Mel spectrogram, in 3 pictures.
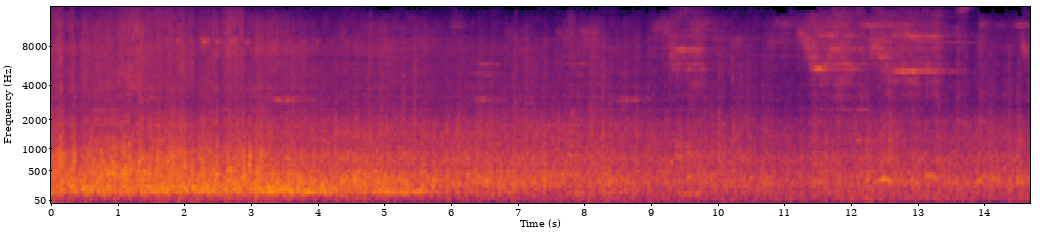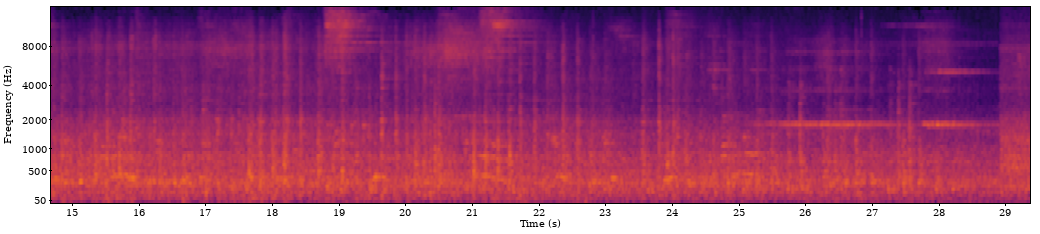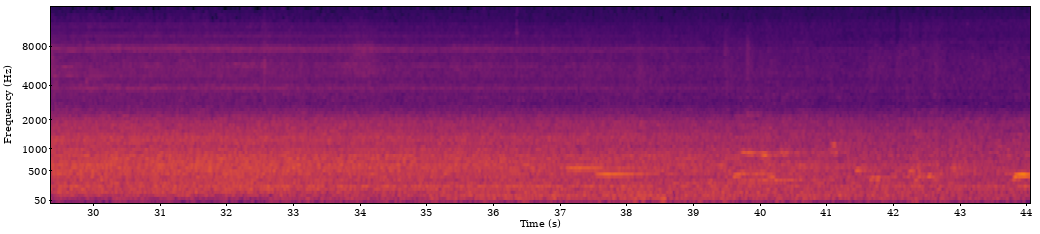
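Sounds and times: train running hum: 0.0s - 27.8s, 28.9s - 44.0s
high wheel squeals: 3.3s - 3.7s, 11.2s - 13.6s, 25.6s - 28.9s
train wheels clicking over rail joints: 11.8s - 27.9s.

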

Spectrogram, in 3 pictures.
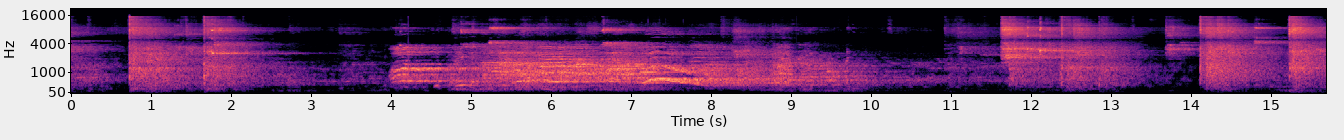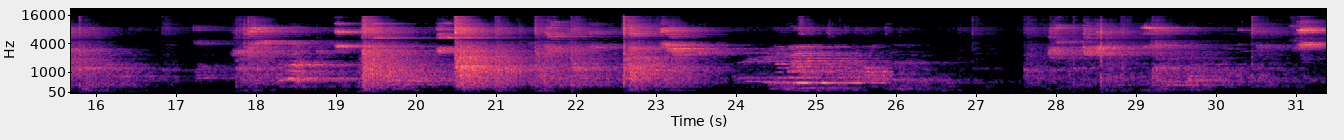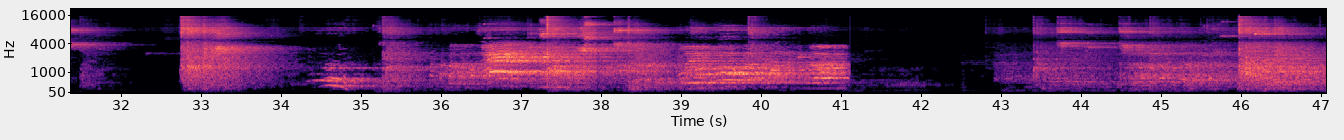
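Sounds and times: racket striking shuttlecock: 11.6s - 16.2s.

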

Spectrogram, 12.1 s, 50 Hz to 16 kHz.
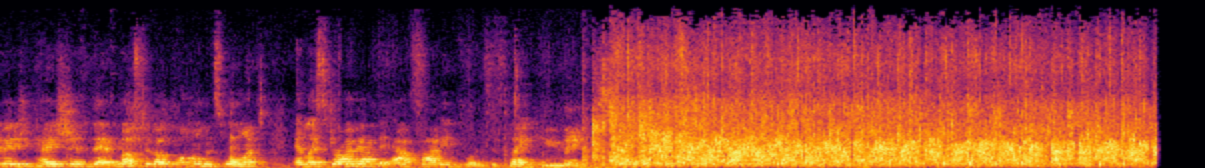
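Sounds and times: audience applauding: 5.9s - 11.6s.

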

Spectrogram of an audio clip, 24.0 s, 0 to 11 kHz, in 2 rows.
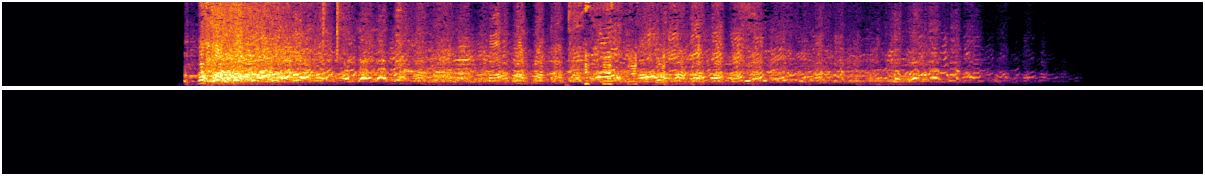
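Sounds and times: group of people laughing: 1.8s - 10.8s.

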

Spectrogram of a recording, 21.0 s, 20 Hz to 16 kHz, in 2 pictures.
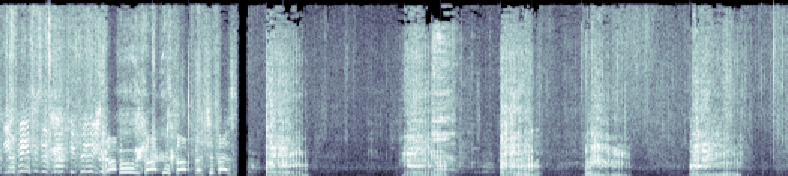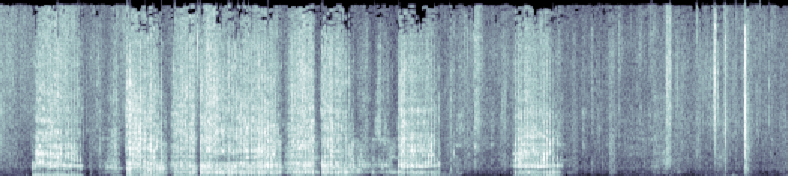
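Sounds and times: lion roaring: 3.3s - 4.2s, 5.3s - 8.4s, 9.2s - 10.0s, 10.9s - 16.6s, 17.3s - 18.1s.

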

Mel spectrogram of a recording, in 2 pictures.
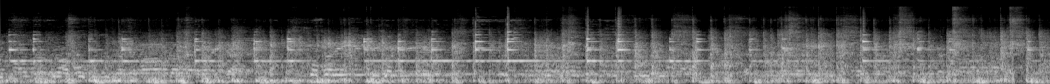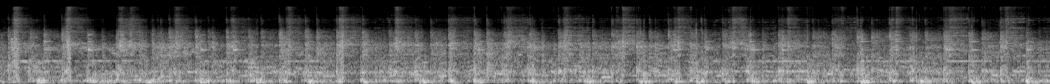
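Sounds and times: steady high tone: 0.0s - 14.1s
barrel hand drum: 0.0s - 21.0s
bass drum beating: 0.0s - 21.0s.

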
